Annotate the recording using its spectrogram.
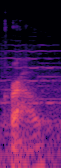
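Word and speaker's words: Krile: Now I have an official pronunciation. It's Krau.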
